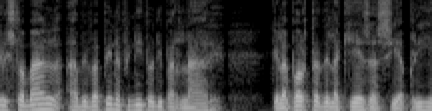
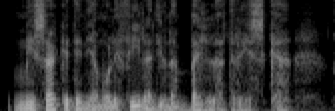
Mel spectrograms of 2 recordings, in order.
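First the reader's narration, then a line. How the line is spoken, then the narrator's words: Whispered. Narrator (Italian): sussurrò Don Cristobal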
